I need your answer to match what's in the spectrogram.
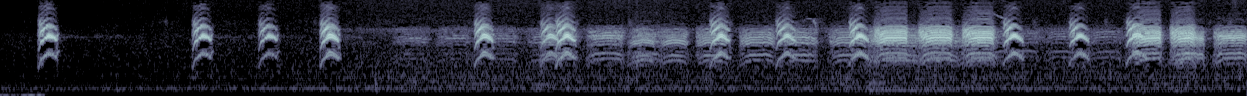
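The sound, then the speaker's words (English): Sharp, high-pitched alarm calls from small birds retreating from a hawk attack, first a few spaced chips, then a rapid, overlapping flurry of urgent notes from several birds. No voices. “That scurry of alarm calls comes from small birds retreating from a hawk attack.”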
